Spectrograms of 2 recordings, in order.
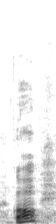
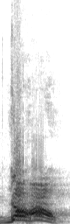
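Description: First: It is said gently and pleadingly. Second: It is said sharply with authority.

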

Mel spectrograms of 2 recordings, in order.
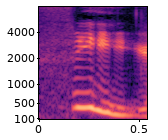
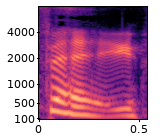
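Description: First: The vowel sounds like 'ee' in 'see'. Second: The vowel sounds like 'ay' in 'say'. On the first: The speaker calls it right. "the correct pronunciation is Fee" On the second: The speaker calls it wrong. "It is not, in fact, Fey"

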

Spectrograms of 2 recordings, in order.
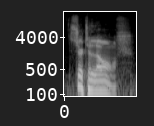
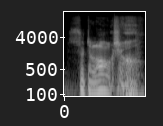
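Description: First: The name ends plainly with no extra sounds. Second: The name ends with exaggerated guttural French sounds.

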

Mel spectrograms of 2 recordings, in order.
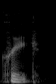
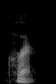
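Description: First: The vowel is a long ee sound. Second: The vowel is a short i sound. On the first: The speaker calls it right. "Oh, creek" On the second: The speaker calls it wrong. "people around here say crick"

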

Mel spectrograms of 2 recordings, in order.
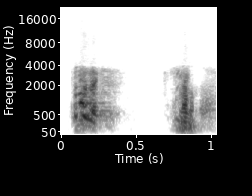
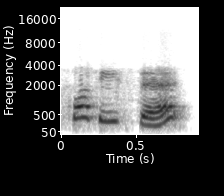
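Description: First: It is said harshly, like a sharp order. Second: It is said gently, like an invitation.

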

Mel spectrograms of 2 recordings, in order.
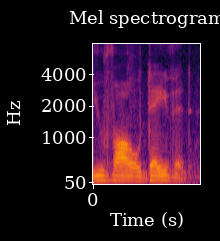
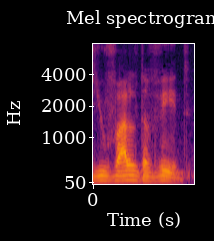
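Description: First: The name is given an American pronunciation. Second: The name is given an Israeli pronunciation. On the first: This is how the name is said in the United States. "in America it's become" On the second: This is how the family says the name. "The way my family pronounces it"

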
